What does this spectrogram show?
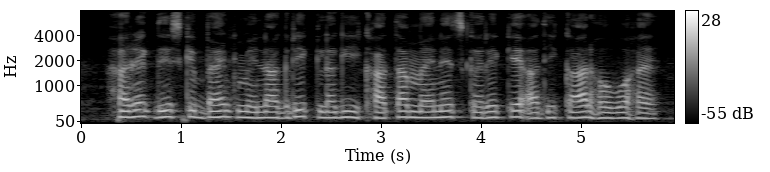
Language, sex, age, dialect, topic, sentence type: Magahi, male, 25-30, Southern, banking, statement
